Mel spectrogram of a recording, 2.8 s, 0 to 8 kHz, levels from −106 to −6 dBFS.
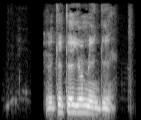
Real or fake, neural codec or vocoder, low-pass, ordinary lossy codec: real; none; 7.2 kHz; MP3, 48 kbps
